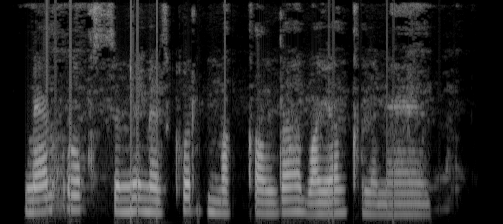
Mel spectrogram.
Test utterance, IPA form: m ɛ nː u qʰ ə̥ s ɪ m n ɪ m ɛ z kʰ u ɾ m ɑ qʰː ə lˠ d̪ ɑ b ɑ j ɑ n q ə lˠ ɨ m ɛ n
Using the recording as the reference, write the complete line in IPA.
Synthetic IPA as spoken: m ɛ n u qʰ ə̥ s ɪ m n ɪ m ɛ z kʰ u ɾ m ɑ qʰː ɑ lˠ d̪ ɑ b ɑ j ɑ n qʰ ə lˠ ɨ m ɛ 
